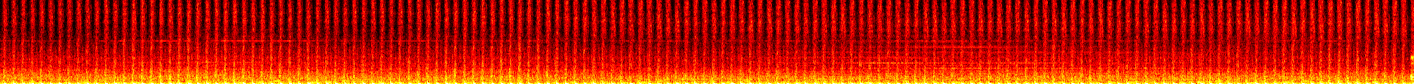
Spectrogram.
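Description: A helicopter engine whines steadily.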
